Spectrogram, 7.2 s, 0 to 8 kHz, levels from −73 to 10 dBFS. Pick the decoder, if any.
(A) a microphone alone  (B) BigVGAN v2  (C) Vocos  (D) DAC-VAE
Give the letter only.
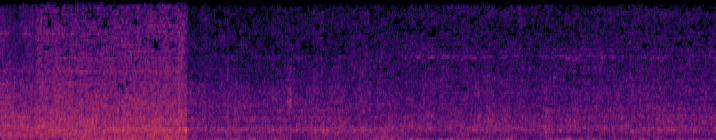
A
